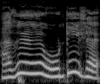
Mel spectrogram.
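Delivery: plain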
